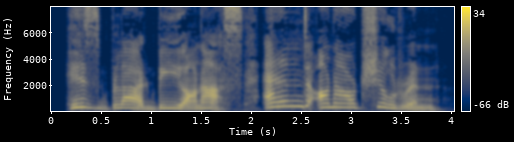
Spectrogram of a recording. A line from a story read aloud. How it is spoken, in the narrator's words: The Jews had shouted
